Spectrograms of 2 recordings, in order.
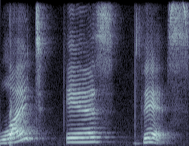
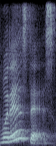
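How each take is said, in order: First: The t in 'what' is a clear t. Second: The t in 'what' sounds like an r.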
